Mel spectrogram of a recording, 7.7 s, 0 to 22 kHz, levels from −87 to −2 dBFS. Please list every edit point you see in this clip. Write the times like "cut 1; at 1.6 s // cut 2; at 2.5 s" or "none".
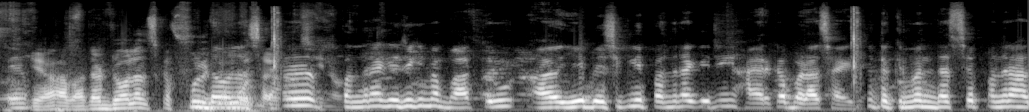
cut 1; at 2.2 s // cut 2; at 6.6 s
